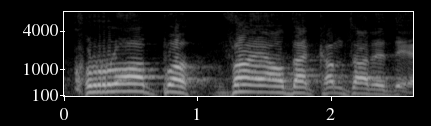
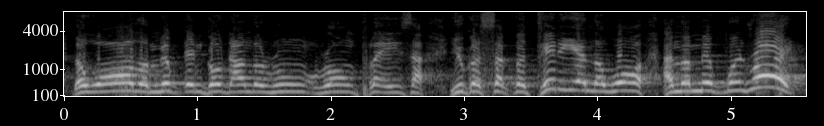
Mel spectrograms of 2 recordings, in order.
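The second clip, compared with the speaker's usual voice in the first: louder preacher's cadence with hard punches; emphatic preaching; 3 semitones higher, 5 dB louder than usual. Real, not acted. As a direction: preach it with rising force. Preaching at full force.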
